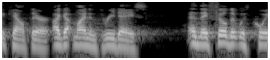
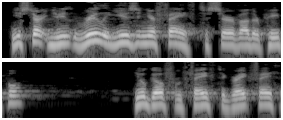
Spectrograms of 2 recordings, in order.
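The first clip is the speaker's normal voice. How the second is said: ordinary talk, nothing marked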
